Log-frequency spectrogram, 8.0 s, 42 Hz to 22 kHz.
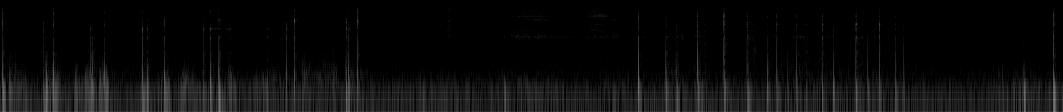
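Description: A small solid pine block held above a stereo recorder is tapped with fingertips, giving 27 short, dry, quiet taps in an irregular rhythm. Each tap has a soft low thud with a quick click on top and dies away almost at once. Midway there is a brief, faint, bright scratchy rustle.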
